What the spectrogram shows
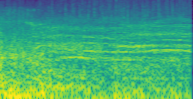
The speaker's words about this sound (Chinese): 就在因拍开箱仔的同时，殊不知火药就带伫保护箱的下层，只要一拍开，火药就会瞬间爆炸。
